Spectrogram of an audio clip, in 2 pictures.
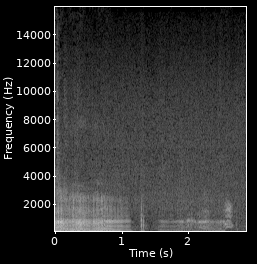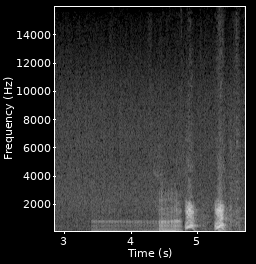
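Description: A dog in the medieval game Kingdom Come Deliverance growls with a low sustained rumble in several stretches, then breaks into a few sharp barks near the end.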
